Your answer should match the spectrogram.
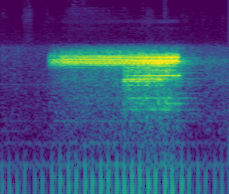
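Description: A single long, shrill referee's whistle blast lasting over a second, steady and high-pitched, called for a foul after a missed deep three-point shot during a basketball game, with a low rhythmic thumping running underneath throughout.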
